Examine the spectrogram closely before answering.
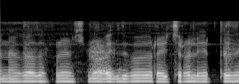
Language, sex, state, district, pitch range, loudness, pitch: Kannada, male, Karnataka, Raichur, 135-140 Hz, -16 LUFS, 135 Hz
